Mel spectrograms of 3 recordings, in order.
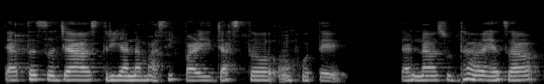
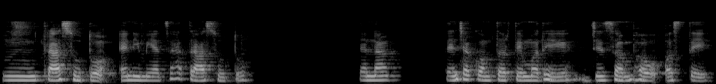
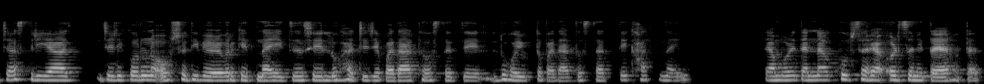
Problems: none marked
